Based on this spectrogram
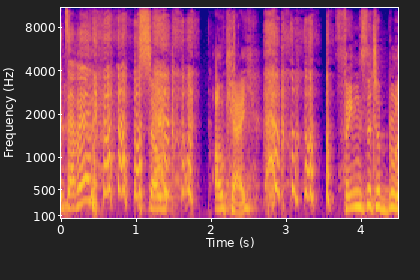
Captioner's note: laughs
